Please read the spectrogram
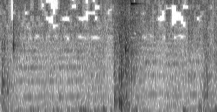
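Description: Cardboard packaging being handled, with a soft rustle and one sharp knock about a second in.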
